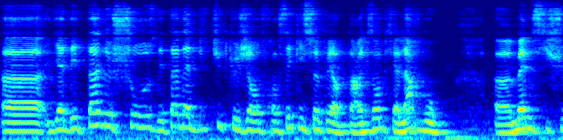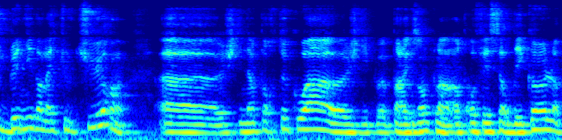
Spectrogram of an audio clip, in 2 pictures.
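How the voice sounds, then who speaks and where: A fairly high male voice with ordinary pitch variation at a moderate pace, plus audible room echo and noticeable background noise. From France. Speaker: novelist and translator. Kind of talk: webinar interview. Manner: halting.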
